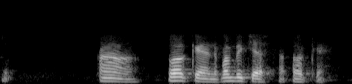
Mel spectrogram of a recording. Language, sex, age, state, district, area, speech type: Telugu, male, 60+, Andhra Pradesh, Sri Balaji, urban, conversation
